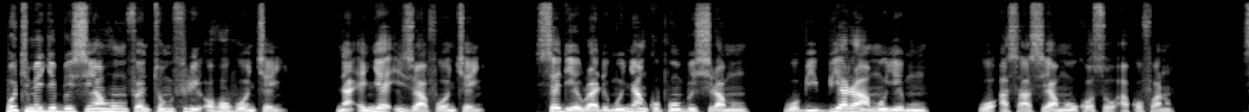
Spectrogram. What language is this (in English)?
Akan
